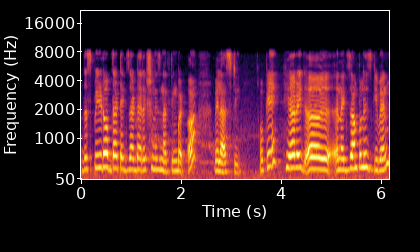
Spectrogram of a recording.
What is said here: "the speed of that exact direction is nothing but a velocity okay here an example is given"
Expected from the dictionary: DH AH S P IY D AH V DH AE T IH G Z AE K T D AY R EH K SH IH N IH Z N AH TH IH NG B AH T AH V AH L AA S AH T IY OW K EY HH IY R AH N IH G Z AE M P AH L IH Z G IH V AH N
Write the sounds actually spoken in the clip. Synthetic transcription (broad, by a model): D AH S P IY D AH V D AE T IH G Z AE T D AY R EH K SH IH N IH Z N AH T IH NG B AH T AH V AH L AA S AH T IY OW K EY HH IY R AH N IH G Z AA M P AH L IH Z G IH V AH N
